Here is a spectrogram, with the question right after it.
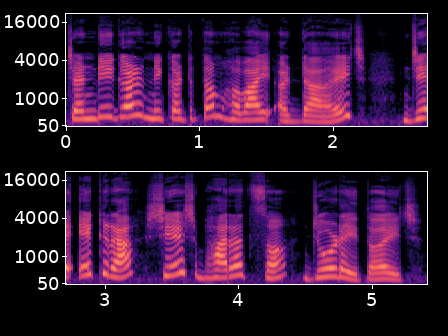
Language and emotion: Maithili, neutral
